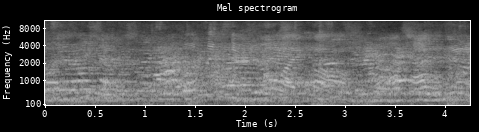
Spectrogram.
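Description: Children's voices and chatter, several talking at once in a classroom.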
